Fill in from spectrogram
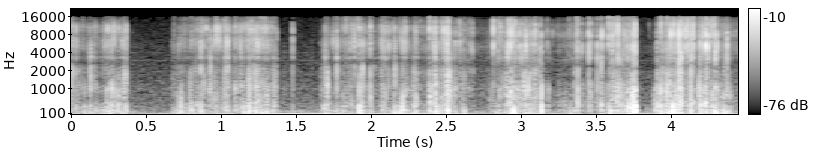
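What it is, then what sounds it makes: Cling film over a microphone, brushed. A bristle paintbrush brushes the grille of a round microphone wrapped in clear plastic cling film stretched over it. Close, scratchy, crinkling strokes fill the high range over a low rumble, broken by a few brief quiet pauses between passes.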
